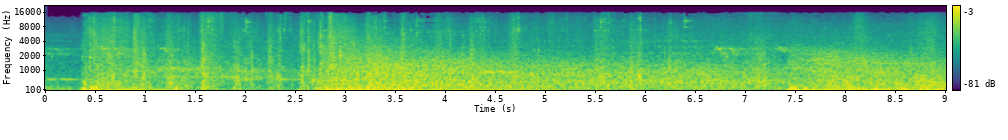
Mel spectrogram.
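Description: Footsteps crunch softly through grass.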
